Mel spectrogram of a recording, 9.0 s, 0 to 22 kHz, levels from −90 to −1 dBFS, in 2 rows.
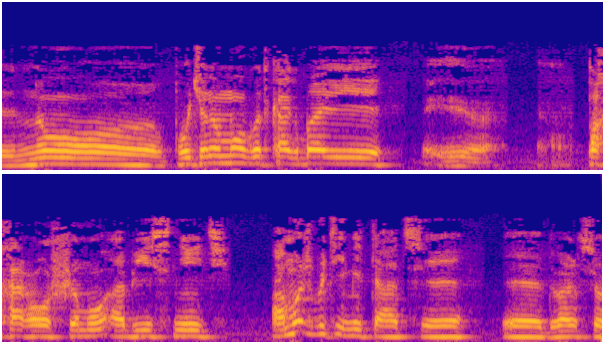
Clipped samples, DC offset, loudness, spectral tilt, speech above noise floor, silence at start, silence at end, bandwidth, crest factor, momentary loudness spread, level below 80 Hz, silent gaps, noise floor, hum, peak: under 0.1%; under 0.1%; -18 LUFS; -6 dB/octave; 22 dB; 0 s; 0 s; 8 kHz; 16 dB; 10 LU; -54 dBFS; none; -40 dBFS; none; -2 dBFS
